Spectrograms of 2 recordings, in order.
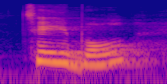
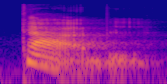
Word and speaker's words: table: And in English is table, but not in French because the A is pronounced as an A sound. So instead of T, it's ta. Table.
